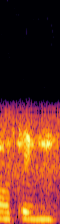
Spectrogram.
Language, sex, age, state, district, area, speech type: Tamil, female, 18-30, Tamil Nadu, Nilgiris, rural, conversation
